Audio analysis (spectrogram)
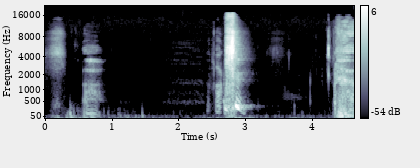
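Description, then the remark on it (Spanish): A single sharp sneeze bursts out after a couple of quick breathy intakes, followed by a brief quiet pause and another short noisy exhale at the end; no one speaks. The person sneezing is in a chilly part of a house in winter. “Me voy y voy a estornudar, perdón.”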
